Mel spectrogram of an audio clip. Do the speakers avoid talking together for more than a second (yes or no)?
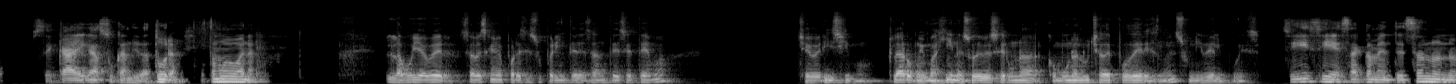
yes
